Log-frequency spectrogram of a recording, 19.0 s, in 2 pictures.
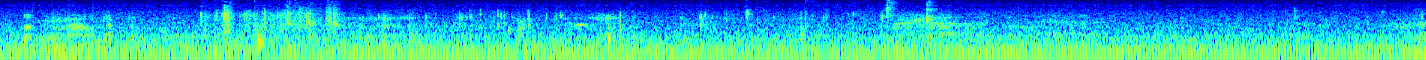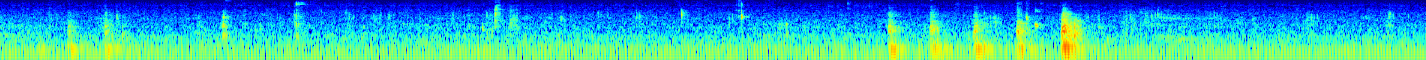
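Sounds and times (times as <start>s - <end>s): chewing with wet mouth clicks: 11.0s - 15.3s.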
